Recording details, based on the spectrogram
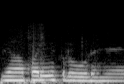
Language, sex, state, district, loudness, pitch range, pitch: Hindi, male, Uttar Pradesh, Shamli, -14 LUFS, 165-195 Hz, 185 Hz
